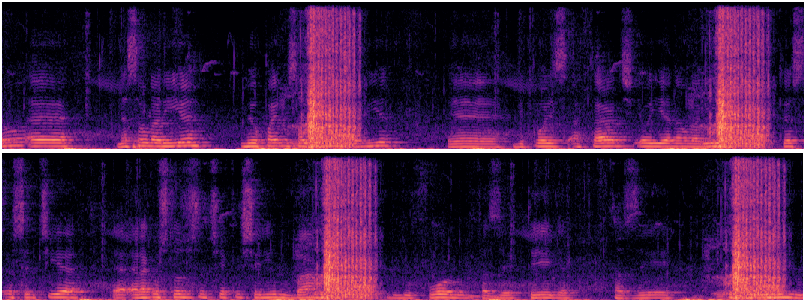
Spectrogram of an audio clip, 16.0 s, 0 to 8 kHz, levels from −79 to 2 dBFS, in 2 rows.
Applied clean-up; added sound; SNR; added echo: none; Livestock, farm animals, working animals; -3 dB; reverberation time 0.5 s.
